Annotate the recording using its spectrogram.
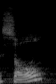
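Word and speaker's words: SOVL: Um yeah, it anyone who's who's playing any kind of um uh Warhammer Fantasy Battles campaign, I would highly recommend playing Soul, play through the campaign.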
